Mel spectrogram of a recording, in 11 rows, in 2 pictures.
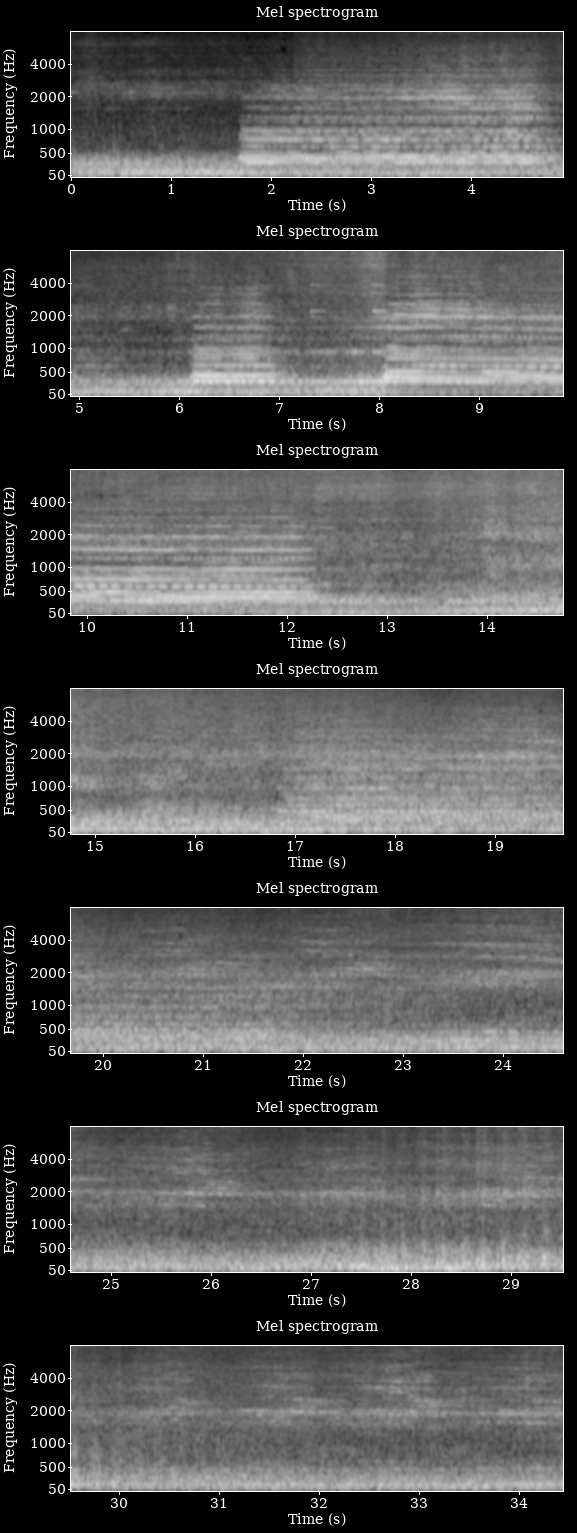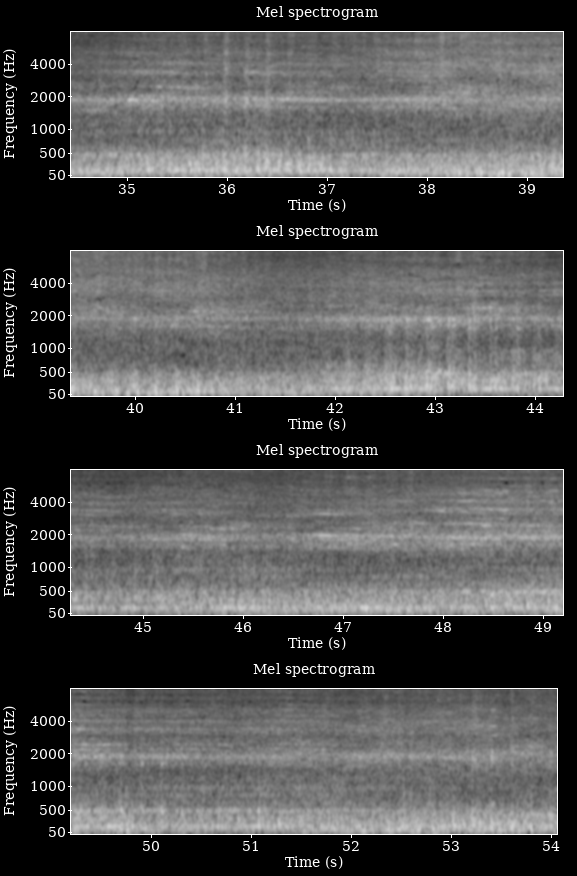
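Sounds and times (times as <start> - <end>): steel wheels rumbling on rail: 0.0 - 54.0
wheels clicking over rail joints: 26.8 - 30.7, 34.0 - 54.0
high wheel squeal: 46.4 - 49.8.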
